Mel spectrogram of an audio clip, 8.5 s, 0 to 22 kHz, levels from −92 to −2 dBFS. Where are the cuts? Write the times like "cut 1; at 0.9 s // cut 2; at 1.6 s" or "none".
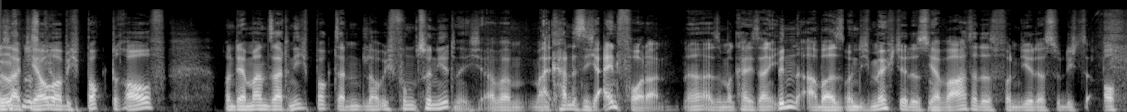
cut 1; at 2.1 s // cut 2; at 2.5 s // cut 3; at 3.4 s // cut 4; at 5.8 s // cut 5; at 6.3 s // cut 6; at 7.0 s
